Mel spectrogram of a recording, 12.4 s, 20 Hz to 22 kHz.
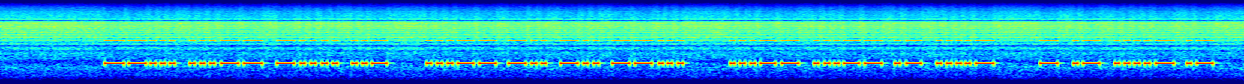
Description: Morse code (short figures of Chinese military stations), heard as a keyed tone, hand-sent with a straight key, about 24 wpm, 1010 Hz. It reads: 7362 3887 3314 0141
